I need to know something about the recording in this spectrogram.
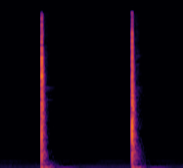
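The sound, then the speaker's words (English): Two sharp hand claps in a phonics game, clapping twice because both words start with the sound D; each a crisp burst a little over a second apart that fades quickly, with silence around them and no voices. “If both words start with the sound D, you clap twice.”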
